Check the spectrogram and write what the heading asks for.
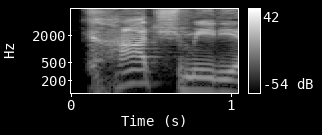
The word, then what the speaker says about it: Koch Media: minardi at gamesby uh koch media is actually how i think you're supposed to say it but you're supposed to say it with a german uh accent so it's koch koch media um announced today that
